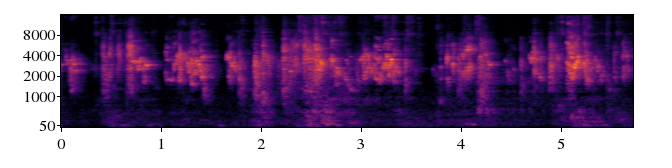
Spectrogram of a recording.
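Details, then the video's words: Pet budgerigars chattering, played to encourage another parrot to eat and sing: a near-continuous run of bright, scratchy warbles and chirps, in bursts of under a second separated by brief pauses. "budgie sounds to encourage your parrot to eat and sing"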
